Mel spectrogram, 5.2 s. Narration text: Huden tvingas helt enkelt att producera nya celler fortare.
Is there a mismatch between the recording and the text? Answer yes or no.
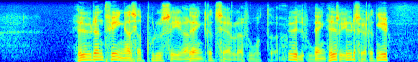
yes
